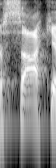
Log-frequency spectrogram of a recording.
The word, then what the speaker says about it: Psaki: And Jen Psaki, I'm just going to call her Psaki. I'm not going to pronounce the P like a pterodactyl.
